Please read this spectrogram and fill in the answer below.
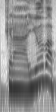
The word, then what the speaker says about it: Craiova: Entonces, pues muy, muy padre y nuestra segunda mención es que nos comentan acá en producción que nos están escuchando desde Craiovia, mm, eh, Rumania, perdón, eh, Craiova, perdón, Rumania, ya no, sé ni pronunciarlo.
